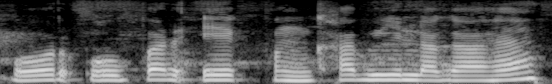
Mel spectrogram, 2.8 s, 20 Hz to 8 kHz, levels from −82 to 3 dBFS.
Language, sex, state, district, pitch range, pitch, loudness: Hindi, male, Uttar Pradesh, Saharanpur, 165-180 Hz, 175 Hz, -14 LUFS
